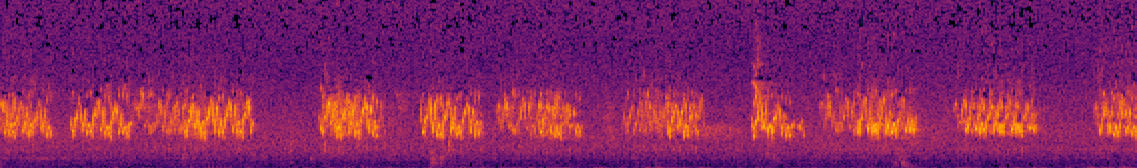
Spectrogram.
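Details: Close recording of budgerigar nestlings begging as they are fed, with raspy chattering bursts about a second long repeated in steady succession and short gaps between them.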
